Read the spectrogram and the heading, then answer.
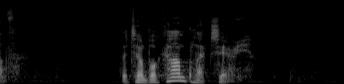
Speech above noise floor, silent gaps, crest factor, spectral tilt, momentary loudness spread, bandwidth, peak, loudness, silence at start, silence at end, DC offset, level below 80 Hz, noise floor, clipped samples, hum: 34 dB; none; 24 dB; -5 dB/octave; 18 LU; 16 kHz; -16 dBFS; -37 LUFS; 0 s; 0.9 s; under 0.1%; -72 dBFS; -71 dBFS; under 0.1%; none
